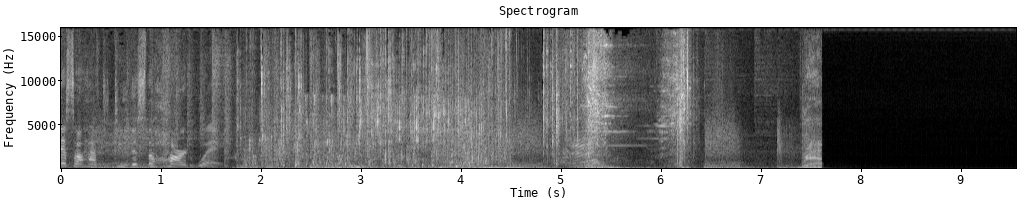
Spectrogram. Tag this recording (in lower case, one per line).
speech
slosh
music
